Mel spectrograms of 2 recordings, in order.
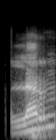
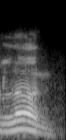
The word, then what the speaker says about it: learn: Learn or learn? Learn. Learn. Here also we should not pronounce this R.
